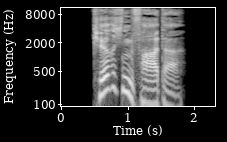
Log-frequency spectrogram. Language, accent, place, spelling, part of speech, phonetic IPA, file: German, Germany, Berlin, Kirchenvater, noun, [ˈkɪʁçn̩ˌfaːtɐ], De-Kirchenvater.ogg
- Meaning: Church Father (authoritative Christian author)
